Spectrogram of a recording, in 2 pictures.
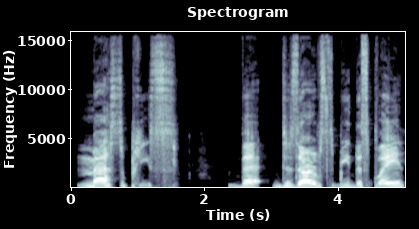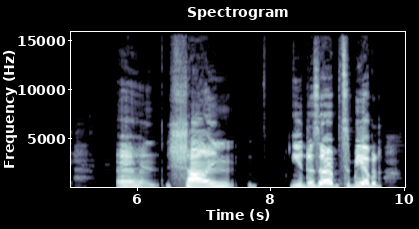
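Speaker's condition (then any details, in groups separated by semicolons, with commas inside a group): Cerebral palsy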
